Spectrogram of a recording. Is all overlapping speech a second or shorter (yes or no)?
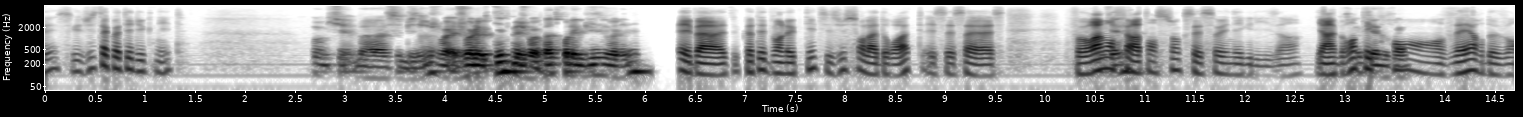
yes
